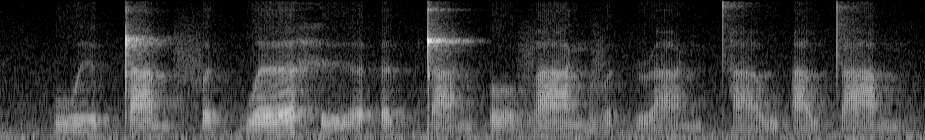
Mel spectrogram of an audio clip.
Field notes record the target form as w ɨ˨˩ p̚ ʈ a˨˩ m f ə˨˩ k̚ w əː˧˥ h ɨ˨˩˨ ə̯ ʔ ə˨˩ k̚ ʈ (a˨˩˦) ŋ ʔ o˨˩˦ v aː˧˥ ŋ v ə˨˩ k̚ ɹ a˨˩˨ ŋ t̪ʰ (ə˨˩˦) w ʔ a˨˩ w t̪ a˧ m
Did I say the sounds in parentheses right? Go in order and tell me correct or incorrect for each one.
correct, incorrect: a˨˩˦

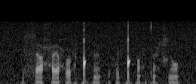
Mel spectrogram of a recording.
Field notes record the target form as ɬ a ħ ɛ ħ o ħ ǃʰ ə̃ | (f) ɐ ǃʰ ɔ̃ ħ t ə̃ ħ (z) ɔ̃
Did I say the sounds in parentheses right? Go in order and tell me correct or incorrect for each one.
correct, incorrect: ɕ

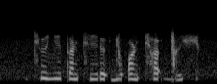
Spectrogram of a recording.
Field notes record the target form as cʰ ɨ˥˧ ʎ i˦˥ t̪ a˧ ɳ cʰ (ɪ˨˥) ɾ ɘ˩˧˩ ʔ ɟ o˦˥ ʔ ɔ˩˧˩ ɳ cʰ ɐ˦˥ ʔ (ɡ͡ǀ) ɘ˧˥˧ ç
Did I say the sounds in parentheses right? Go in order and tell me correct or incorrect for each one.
incorrect: i˨˥, correct

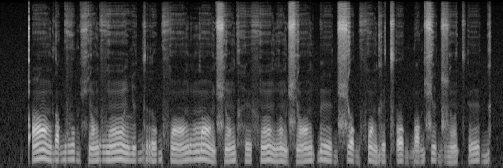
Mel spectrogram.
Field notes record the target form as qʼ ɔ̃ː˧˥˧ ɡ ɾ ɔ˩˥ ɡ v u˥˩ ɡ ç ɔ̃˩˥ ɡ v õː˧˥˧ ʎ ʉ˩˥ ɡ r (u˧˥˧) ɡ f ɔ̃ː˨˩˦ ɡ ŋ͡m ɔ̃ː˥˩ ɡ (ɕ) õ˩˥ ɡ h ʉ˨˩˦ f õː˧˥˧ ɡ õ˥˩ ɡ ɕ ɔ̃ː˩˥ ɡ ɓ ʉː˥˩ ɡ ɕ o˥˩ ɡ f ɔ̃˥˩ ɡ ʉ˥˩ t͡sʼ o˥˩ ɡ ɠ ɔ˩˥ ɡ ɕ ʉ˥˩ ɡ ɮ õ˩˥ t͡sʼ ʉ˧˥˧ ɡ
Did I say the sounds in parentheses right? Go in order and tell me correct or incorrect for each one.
incorrect: u˩˥, correct

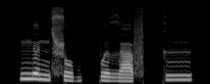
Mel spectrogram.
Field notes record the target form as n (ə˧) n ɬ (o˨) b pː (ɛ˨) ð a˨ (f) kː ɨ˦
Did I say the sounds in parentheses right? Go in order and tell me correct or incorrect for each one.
incorrect: ə˦˨, correct, incorrect: ə˨, correct

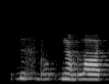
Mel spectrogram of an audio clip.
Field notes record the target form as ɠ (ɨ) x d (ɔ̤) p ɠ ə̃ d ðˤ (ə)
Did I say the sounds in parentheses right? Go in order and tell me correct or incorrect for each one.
correct, correct, correct

